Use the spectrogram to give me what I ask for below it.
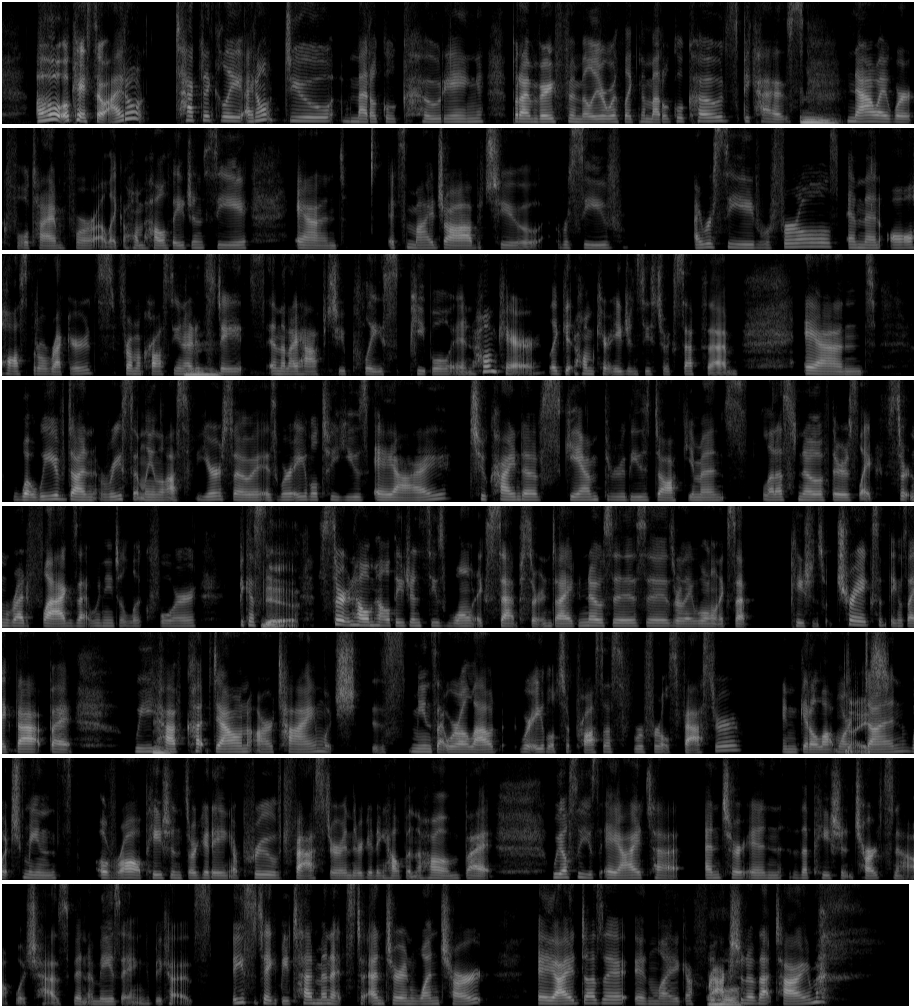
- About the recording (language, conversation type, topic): English, unstructured, What role do you think technology plays in healthcare?
- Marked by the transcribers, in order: tapping; chuckle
